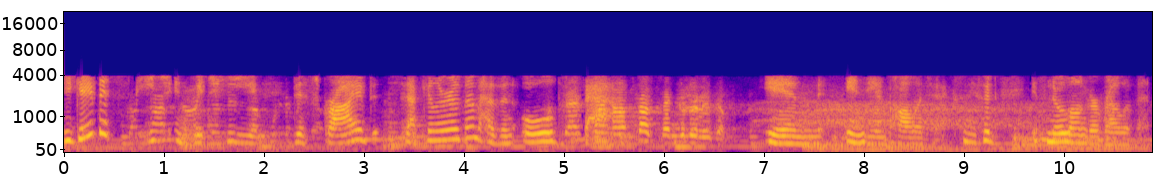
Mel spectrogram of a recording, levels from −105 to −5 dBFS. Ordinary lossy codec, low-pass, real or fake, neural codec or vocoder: AAC, 16 kbps; 7.2 kHz; fake; vocoder, 44.1 kHz, 128 mel bands, Pupu-Vocoder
